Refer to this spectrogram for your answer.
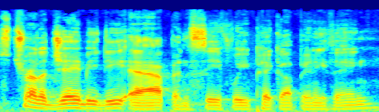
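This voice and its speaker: A man talking at a moderate pace. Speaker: product reviewer. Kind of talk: casual product review. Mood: mildly pleased, curious. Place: home room.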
